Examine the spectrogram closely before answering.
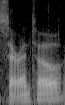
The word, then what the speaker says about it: Sairento: si IR en tio so it's Sorento is how I like to pronounce it I'll put a link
